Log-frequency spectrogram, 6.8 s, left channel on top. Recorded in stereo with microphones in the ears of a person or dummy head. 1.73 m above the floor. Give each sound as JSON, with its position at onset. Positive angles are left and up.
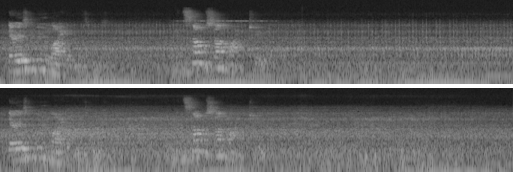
{"t": 0.1, "sound": "a woman speaking", "side_deg": 15, "distance_m": 5.5}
